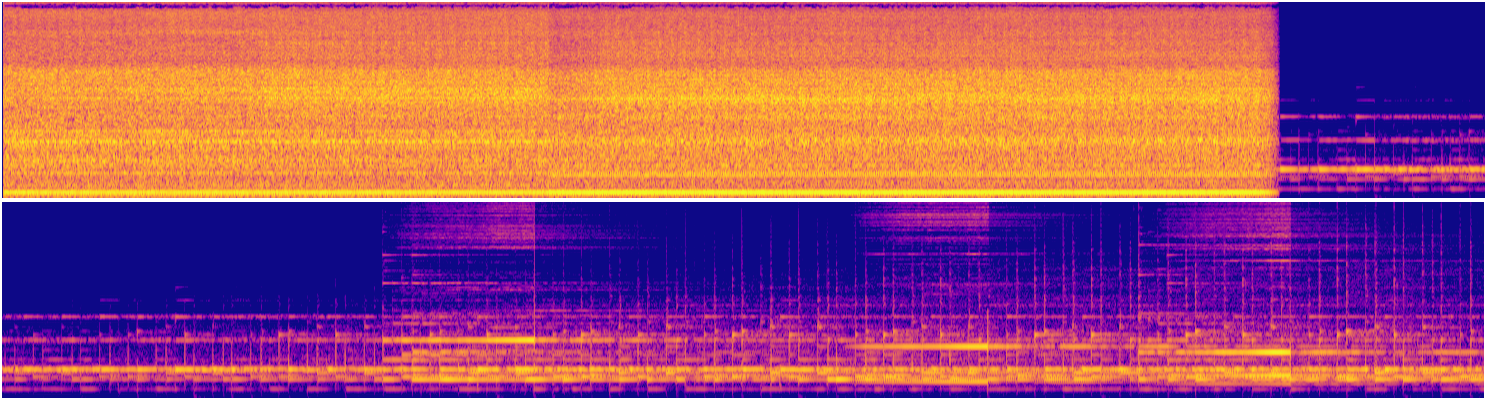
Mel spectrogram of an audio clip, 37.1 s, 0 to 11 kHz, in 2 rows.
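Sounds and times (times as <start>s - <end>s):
helicopter engine and rotor drone: 0.0s - 16.0s.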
